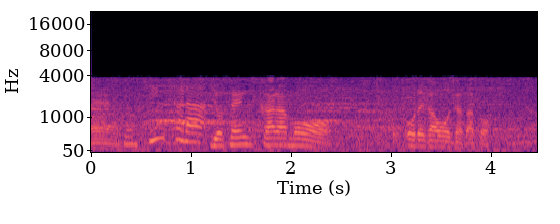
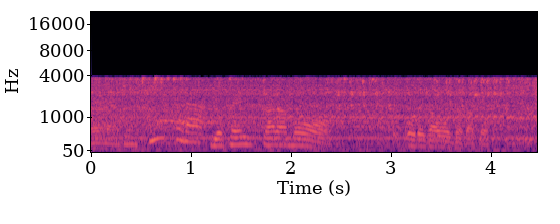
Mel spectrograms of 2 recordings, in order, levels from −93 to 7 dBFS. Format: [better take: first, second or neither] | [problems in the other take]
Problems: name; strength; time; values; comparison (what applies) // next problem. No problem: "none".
first | background sound (Drill); 3 dB above the speech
